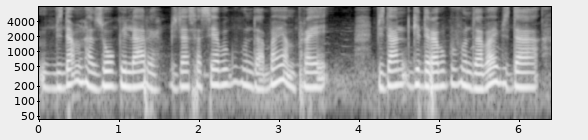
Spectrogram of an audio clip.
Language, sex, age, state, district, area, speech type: Bodo, female, 30-45, Assam, Kokrajhar, urban, spontaneous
